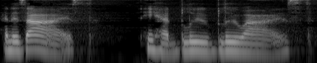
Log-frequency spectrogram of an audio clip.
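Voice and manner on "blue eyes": ordinary delivery, nothing marked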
